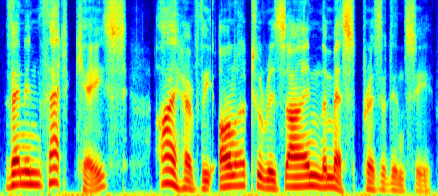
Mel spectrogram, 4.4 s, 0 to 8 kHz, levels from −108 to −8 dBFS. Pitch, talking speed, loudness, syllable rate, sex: 140 Hz, 180 wpm, -18 LUFS, 4.6 syllables/s, male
